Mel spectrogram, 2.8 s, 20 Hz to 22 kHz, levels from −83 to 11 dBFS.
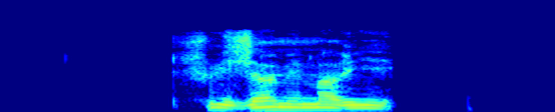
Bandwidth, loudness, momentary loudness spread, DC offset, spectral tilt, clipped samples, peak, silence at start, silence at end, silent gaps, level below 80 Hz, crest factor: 7.6 kHz; -30 LUFS; 14 LU; under 0.1%; -5 dB/octave; under 0.1%; -16 dBFS; 0.9 s; 0.85 s; none; -72 dBFS; 18 dB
